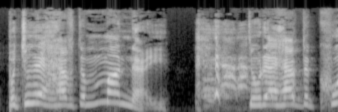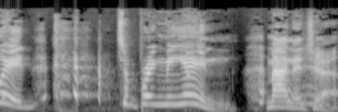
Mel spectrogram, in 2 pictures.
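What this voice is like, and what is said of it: Deliberately bad put-on English accent. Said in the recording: “We're just doing a terrible English accent”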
